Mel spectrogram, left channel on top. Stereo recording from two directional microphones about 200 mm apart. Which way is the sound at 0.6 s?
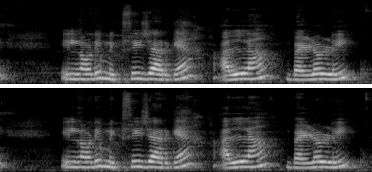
Centre (ahead or behind).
